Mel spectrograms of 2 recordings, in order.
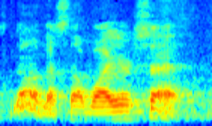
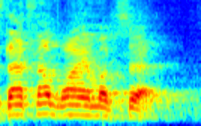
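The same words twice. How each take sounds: First: Low, soft, unbudging sponsor; imitating an unruffled old-timer; calm contradiction. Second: Retold disbelieving comeback; mock-indignant protest; indignant challenge. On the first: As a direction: quietly correct them, dropping pitch and volume. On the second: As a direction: throw the sponsor's line back, affronted. Retold back-and-forth with sponsor.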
